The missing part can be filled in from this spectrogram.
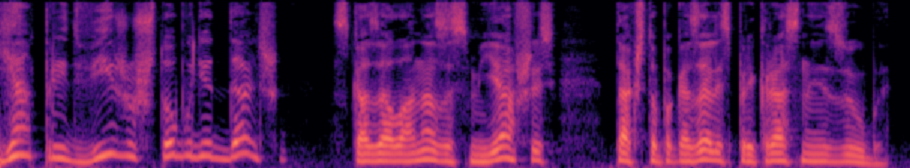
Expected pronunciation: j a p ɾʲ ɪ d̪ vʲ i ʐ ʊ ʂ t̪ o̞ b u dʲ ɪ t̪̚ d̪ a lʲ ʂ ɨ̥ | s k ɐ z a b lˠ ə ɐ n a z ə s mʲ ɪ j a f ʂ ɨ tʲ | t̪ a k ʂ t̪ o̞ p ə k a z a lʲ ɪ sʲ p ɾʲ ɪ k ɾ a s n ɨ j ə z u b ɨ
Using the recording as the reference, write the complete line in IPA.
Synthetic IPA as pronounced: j a p ɾʲ ɪ d̪ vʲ i ʐ ʊ ʂ t̪ o̞ b u dʲ ɪ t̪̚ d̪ a lʲ ʂ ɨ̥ | s k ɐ z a lˠ ə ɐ n a z ə s mʲ ɪ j a f ʂ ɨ sʲ | t̪ a k ʂ t̪ o̞ p ə k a z a lʲ ɪ sʲ p ɾʲ ɪ k ɾ a s n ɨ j ə z u b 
